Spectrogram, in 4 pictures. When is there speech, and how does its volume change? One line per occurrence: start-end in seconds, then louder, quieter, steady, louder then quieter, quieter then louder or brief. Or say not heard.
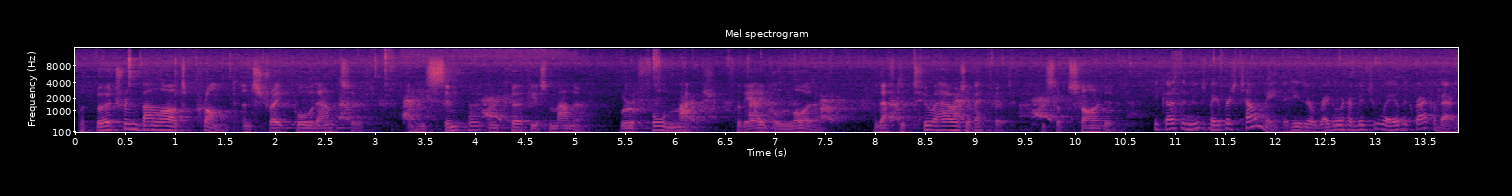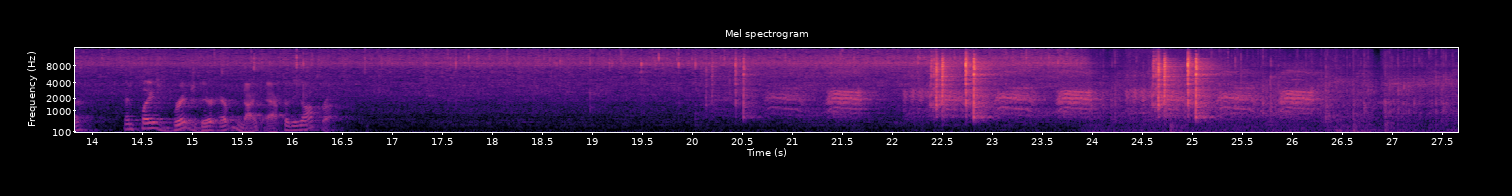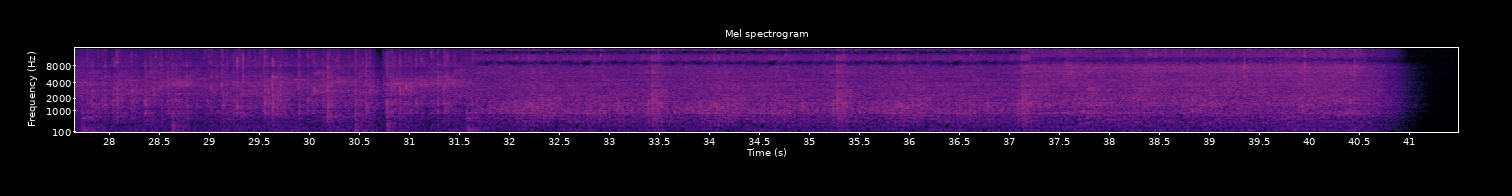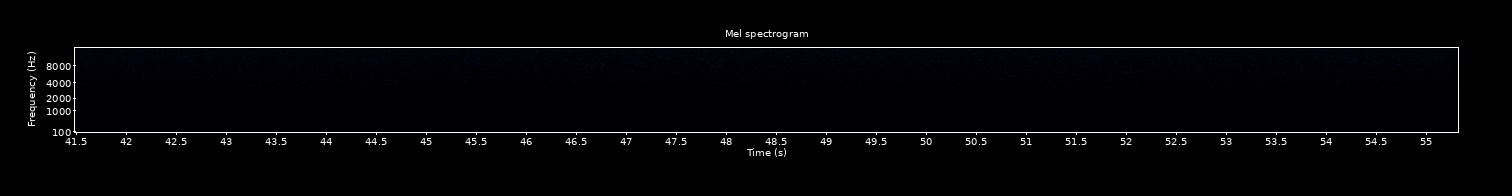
0.1-16.4 steady.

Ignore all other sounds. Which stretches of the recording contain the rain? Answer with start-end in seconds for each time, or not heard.
0.0-41.0.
